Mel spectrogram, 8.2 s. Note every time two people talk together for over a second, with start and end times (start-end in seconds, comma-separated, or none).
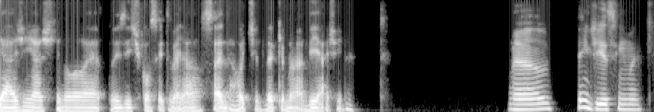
none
